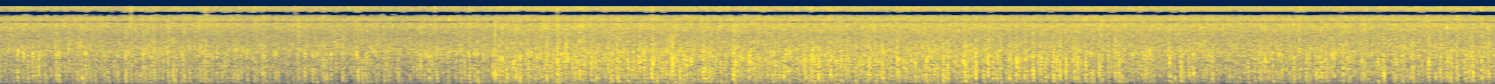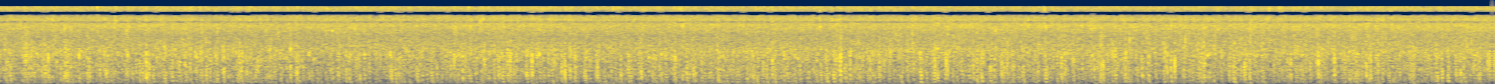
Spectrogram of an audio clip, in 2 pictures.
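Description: Heavy rain falling steadily on a tarp and tent.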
